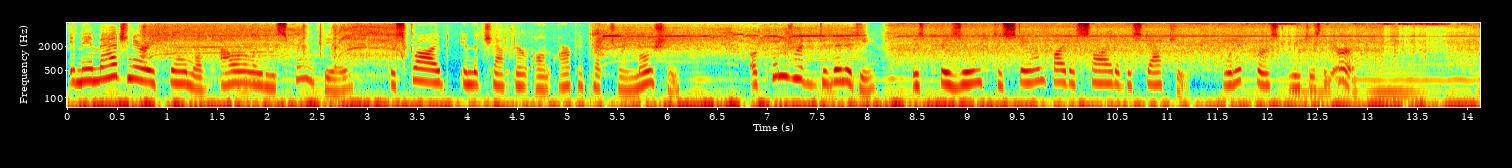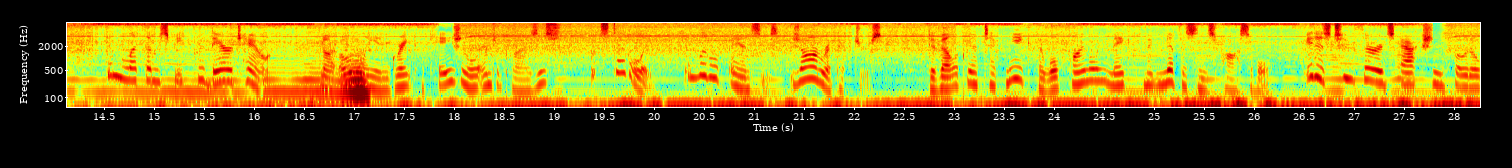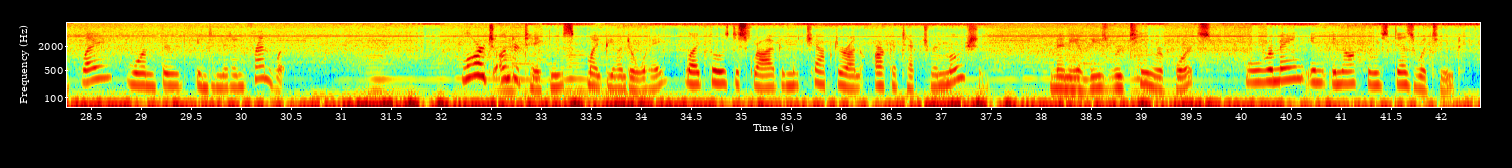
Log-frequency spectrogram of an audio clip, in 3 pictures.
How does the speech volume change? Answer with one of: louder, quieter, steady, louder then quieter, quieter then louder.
steady.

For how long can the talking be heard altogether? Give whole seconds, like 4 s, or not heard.
39 s.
